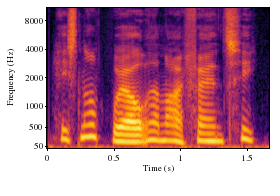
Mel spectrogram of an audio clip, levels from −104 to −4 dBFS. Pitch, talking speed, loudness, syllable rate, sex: 190 Hz, 215 wpm, -16 LUFS, 4.8 syllables/s, female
